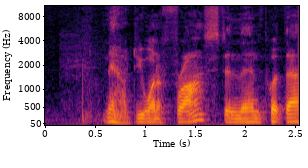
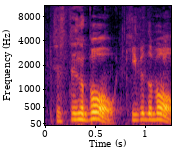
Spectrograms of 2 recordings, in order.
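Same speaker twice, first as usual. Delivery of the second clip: urgent raised warning; 8 semitones higher, 7 dB louder, faster than usual. Real, not acted. Urging the kid not to spill.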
